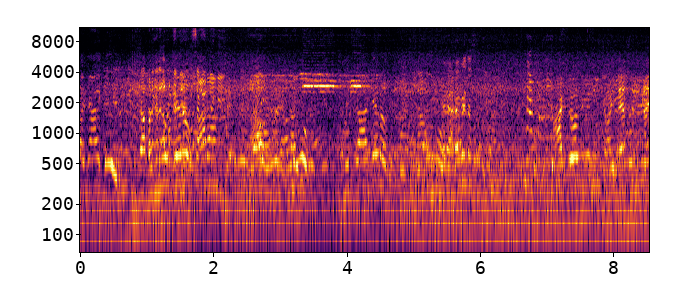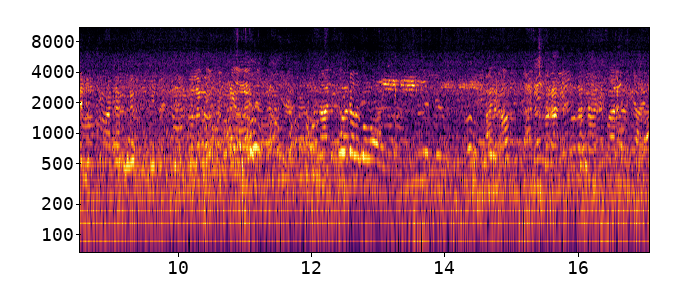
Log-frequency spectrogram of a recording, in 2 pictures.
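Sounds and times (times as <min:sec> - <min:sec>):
crowd voices: 0:00.0 - 0:17.0
diesel engine running: 0:03.9 - 0:17.0.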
